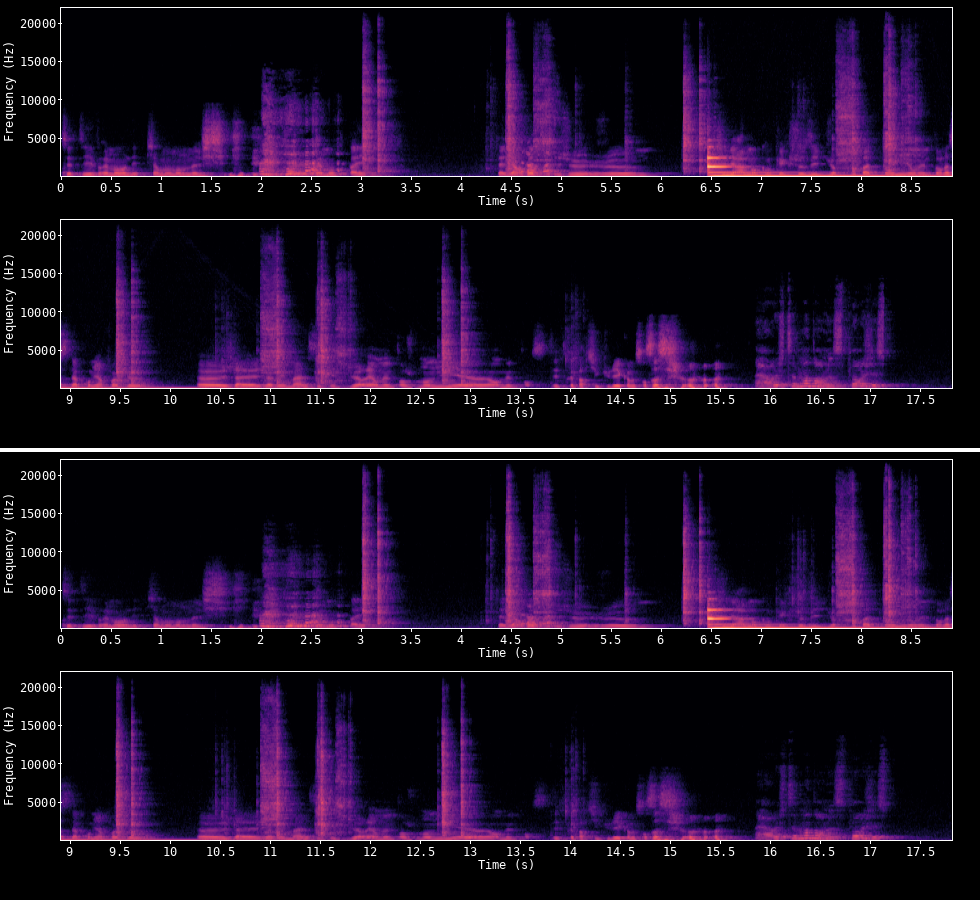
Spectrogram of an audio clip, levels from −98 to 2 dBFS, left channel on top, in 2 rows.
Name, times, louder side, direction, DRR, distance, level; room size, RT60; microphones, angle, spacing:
voice 1, 0.0-2.0 2.3-3.2 4.4-5.9 6.5-9.7 10.3-15.5, left 4 dB, 55° left, 0.6 m, -44 dB
voice 2, 2.0-2.9 4.6-4.9 15.8-17.1, equal, 75° left, 2.4 m, -44 dB
Camera, 3.0-3.2 4.2-5.2 5.6-5.7 6.2-6.4 7.1-8.6 9.4-9.7 10.4-11.1 11.4-11.8 12.7-13.0 13.8-14.1, right 2 dB, 15° right, 3.5 m, -44 dB
Marimba xylophone, 6.5-10.6, left 3 dB, 30° left, 0.9 m, -31 dB
13.5 x 6.0 x 8.0 m
head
